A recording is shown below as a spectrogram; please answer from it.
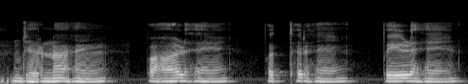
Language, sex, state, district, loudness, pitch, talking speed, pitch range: Chhattisgarhi, male, Chhattisgarh, Balrampur, -17 LUFS, 140 Hz, 100 wpm, 135-145 Hz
